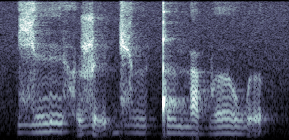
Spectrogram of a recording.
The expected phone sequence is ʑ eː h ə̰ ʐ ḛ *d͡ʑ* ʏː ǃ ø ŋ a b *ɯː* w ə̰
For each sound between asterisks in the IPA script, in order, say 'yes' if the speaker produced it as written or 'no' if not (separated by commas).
yes, no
